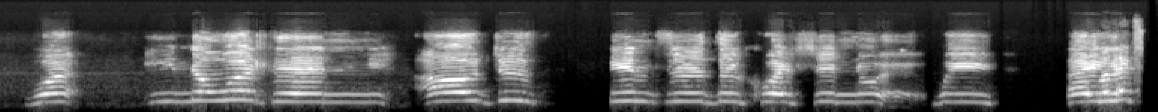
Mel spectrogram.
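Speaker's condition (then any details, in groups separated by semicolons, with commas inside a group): Cerebral palsy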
